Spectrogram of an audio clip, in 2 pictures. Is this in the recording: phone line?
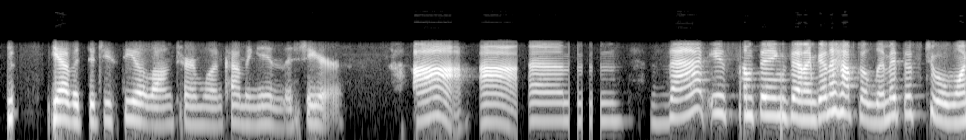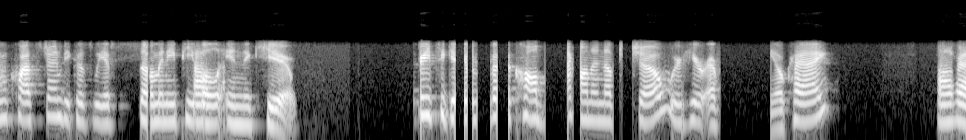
yes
